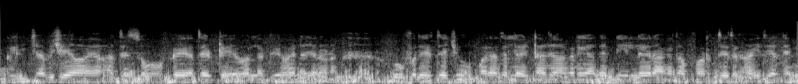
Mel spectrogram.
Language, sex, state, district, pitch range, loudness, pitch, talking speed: Punjabi, male, Punjab, Fazilka, 105-110 Hz, -13 LUFS, 105 Hz, 180 wpm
